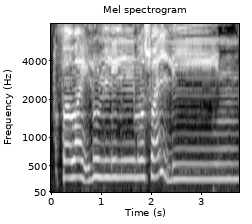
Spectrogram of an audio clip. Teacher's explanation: விரைந்து ஓதணும். யா சுக்கன் பெற்று அதுக்கு முந்தின இடத்துல ஜபர் இருக்குதா, அதனால இது வாவ் லீன் விரைந்து ஓதணும்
